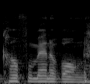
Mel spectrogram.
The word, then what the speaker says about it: Khamphomanivong: motherfucking Khamphomanivong.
